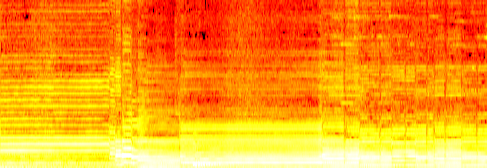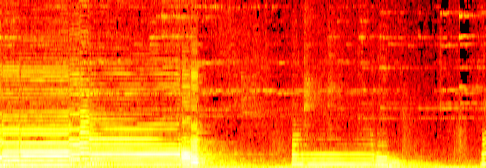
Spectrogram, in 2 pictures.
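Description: Soprano saxophone playing long held notes that step up and down in pitch, in a free-jazz improvisation, over a steady low drone. About three-quarters of the way through it drops much quieter, to short, sparse phrases.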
